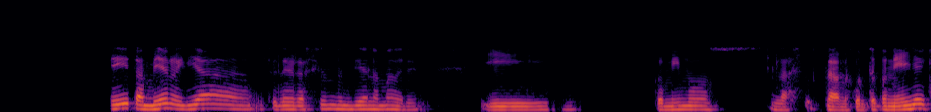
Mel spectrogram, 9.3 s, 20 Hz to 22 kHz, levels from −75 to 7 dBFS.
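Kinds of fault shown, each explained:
iLBC codec: narrowband coding of each 20 ms frame independently leaves this speech rough and synthetic, with nothing above about 3.8 kHz, consistent with a 15.2 kbps mode.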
